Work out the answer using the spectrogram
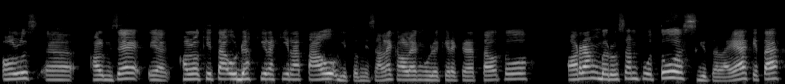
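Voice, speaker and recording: A woman's voice: on the high side, fast talker, no room sound. A woman patiently explaining things in a casual chat, slipping in English phrases. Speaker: guest explaining emotions.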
